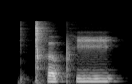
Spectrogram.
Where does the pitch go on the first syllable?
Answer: high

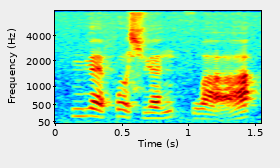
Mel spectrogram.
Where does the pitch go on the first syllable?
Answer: falling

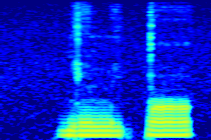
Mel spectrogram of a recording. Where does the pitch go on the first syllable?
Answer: low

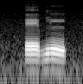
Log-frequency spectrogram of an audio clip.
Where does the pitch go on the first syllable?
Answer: low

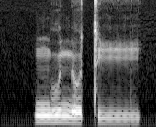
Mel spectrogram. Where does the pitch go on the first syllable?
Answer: high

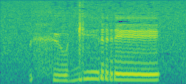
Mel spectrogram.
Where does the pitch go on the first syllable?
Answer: low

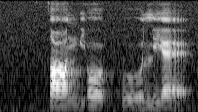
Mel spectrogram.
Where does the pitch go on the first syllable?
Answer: falling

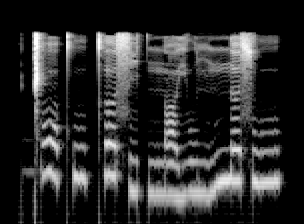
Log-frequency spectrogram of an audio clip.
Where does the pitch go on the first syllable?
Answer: falling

